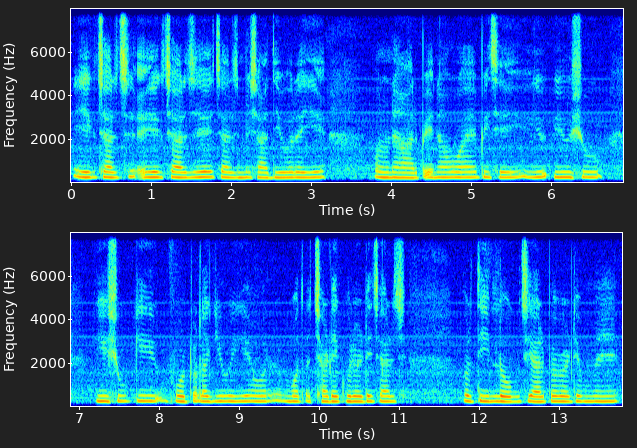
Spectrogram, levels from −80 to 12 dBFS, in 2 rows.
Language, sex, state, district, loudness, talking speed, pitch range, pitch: Hindi, female, Bihar, Gaya, -17 LUFS, 165 wpm, 235-245 Hz, 240 Hz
